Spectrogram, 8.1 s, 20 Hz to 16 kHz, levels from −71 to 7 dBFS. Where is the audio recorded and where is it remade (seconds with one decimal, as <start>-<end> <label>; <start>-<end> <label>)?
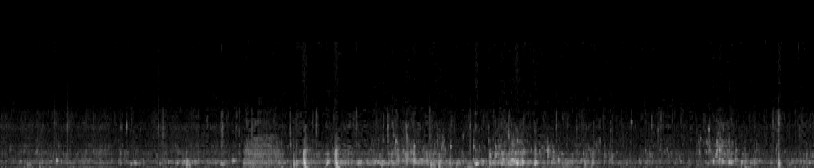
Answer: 0.0-1.1 remade; 1.1-1.5 recorded; 1.5-2.0 remade; 2.0-8.1 recorded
